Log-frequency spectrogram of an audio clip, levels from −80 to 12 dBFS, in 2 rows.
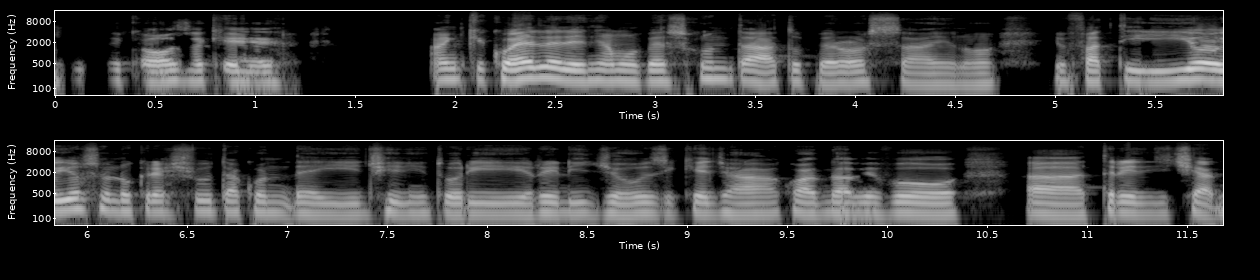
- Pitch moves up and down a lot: No, average, 2.9 semitones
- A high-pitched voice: No, medium, 140 Hz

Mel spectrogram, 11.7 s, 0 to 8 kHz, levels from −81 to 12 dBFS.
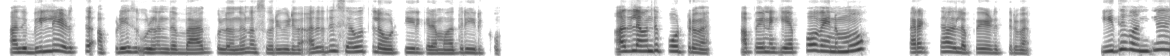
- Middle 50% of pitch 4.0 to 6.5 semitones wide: Yes, average, 4.7 semitones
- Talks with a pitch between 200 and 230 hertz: Yes, high, 220 Hz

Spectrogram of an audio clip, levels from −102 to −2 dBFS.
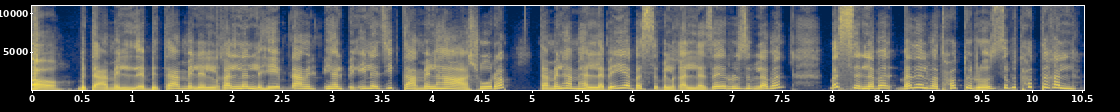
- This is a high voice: Yes, high, 235 Hz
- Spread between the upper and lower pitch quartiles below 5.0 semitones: No, average, 5.3 semitones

